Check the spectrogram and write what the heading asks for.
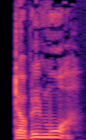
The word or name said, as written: dobbeltmord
